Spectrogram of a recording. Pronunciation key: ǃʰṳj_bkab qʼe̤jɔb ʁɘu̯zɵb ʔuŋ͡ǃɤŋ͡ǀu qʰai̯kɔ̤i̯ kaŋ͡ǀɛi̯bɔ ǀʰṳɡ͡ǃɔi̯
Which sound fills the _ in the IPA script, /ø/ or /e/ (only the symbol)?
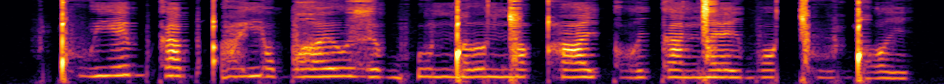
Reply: e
